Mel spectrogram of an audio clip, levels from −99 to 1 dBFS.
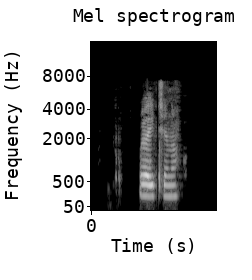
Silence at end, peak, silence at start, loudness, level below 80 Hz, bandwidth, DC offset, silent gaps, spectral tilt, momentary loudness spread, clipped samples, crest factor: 0.8 s; -8 dBFS; 0.95 s; -25 LUFS; -86 dBFS; 7.8 kHz; under 0.1%; none; -3 dB/octave; 17 LU; under 0.1%; 22 dB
